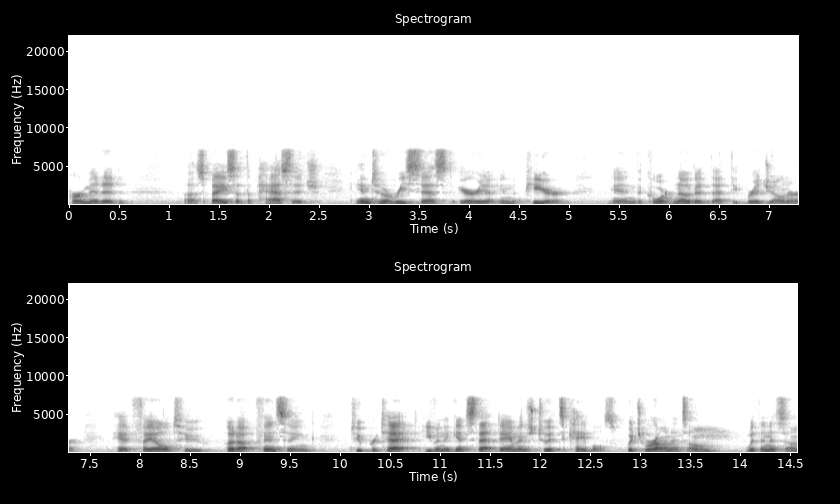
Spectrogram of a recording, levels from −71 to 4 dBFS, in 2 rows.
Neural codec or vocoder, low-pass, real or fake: none; 7.2 kHz; real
